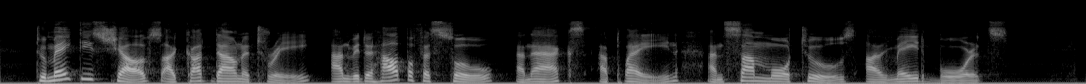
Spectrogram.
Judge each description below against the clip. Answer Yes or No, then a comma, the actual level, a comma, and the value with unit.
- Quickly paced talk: No, average, 150 wpm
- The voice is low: Yes, low, 130 Hz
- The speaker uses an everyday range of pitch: No, wide, 6.2 semitones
